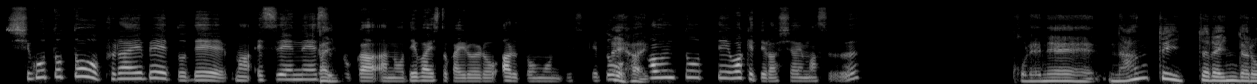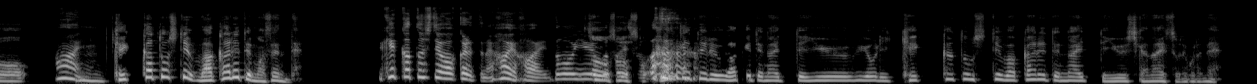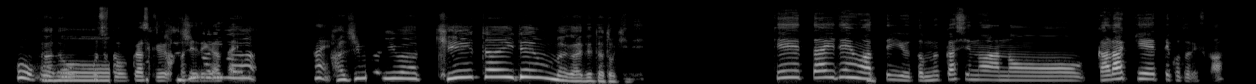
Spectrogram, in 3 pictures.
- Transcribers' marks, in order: chuckle
- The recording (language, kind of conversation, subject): Japanese, podcast, 仕事用とプライベートのアカウントを分けていますか？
